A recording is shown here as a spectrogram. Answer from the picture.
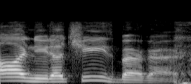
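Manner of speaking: slow, put-on American accent. Mocking how a British actor would sound faking American: fake American accent. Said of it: "it isn't like".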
